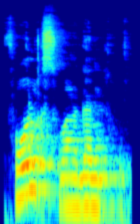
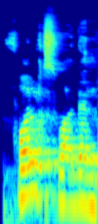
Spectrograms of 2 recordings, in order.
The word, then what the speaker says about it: Volkswagen: also totally different because v is becoming for see identity is how but pronunciation of this alphabet whenever it will come in word it will be for for example i think all of you know this car name volkswagen right volkswagen this word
